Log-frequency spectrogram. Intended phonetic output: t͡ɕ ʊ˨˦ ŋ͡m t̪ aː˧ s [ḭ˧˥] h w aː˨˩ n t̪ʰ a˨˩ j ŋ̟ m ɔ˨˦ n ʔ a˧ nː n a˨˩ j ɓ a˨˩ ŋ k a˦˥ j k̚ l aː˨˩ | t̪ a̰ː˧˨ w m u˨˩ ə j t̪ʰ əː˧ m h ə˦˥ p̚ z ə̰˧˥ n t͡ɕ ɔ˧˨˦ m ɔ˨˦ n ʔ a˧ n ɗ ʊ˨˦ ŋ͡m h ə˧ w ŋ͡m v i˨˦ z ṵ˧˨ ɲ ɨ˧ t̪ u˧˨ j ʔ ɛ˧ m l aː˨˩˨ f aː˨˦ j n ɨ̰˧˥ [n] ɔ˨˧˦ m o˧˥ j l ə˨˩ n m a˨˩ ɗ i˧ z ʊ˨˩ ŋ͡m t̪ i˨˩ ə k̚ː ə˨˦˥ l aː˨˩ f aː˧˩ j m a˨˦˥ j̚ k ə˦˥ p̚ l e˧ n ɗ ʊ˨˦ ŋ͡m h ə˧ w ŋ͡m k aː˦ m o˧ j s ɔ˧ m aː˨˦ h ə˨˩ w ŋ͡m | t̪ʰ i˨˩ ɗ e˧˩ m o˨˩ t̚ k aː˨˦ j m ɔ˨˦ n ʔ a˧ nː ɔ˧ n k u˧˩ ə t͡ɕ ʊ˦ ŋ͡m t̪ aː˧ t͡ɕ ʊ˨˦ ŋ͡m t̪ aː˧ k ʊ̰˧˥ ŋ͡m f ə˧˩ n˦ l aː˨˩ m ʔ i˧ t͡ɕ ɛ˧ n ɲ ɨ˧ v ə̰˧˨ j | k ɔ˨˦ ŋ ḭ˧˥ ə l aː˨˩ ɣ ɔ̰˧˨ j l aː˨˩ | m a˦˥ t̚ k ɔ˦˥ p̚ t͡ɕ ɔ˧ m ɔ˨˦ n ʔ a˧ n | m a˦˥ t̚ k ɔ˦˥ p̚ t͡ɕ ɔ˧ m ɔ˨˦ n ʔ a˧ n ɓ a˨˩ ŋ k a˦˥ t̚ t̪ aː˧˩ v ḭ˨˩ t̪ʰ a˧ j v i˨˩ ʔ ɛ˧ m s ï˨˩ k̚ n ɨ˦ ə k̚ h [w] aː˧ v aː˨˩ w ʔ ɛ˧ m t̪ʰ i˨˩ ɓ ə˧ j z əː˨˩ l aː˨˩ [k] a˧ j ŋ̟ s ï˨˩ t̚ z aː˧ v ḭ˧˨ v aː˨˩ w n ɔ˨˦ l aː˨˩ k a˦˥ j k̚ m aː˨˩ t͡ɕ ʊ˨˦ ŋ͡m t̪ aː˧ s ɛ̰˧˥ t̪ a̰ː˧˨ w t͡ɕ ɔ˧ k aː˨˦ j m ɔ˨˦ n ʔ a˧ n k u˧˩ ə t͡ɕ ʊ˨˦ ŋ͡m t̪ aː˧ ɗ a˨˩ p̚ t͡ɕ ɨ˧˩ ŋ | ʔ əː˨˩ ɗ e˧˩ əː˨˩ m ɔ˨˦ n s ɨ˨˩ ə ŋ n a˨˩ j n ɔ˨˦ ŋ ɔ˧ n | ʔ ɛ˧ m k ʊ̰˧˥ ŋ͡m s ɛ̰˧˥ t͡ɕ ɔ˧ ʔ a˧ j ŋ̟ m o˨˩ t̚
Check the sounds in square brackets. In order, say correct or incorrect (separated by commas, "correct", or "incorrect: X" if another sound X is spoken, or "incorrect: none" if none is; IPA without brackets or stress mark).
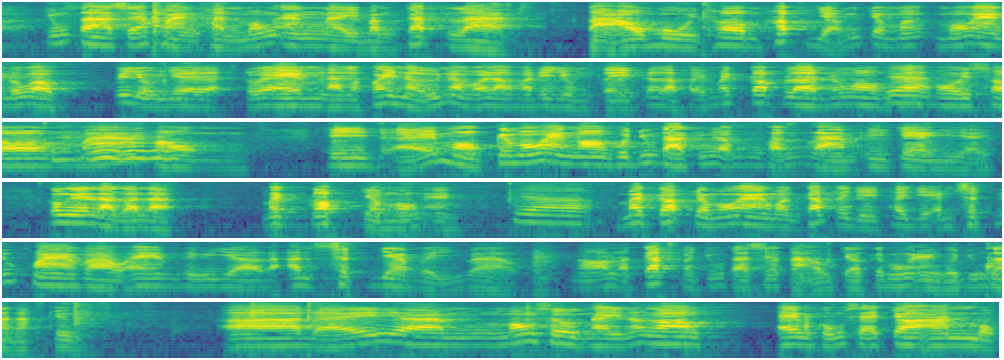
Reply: incorrect: ɛ̰˧˥, correct, correct, incorrect: ʔ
